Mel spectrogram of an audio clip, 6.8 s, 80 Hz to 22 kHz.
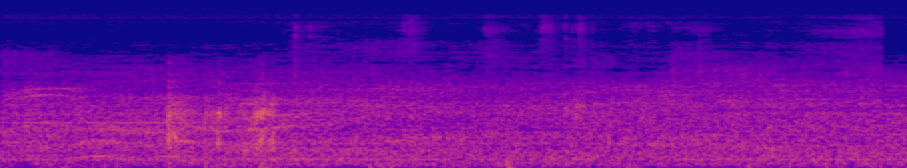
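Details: Tenjima ARC120 welding machine, dead unit fixed by reconnecting a broken cable at the back: quiet, steady, even whoosh of the rear cooling fan with no rattle or scraping; fan running normally.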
